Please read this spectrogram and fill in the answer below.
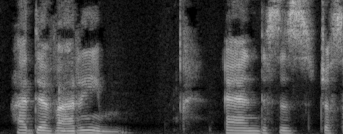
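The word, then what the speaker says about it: הַדְּבָרִים: So this is rim. Hadevarim.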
